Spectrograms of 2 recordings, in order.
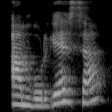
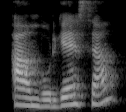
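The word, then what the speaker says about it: hamburguesa: Amborgesa. It's very similar to hamburger. It just doesn't have the h. Amborgesa.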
